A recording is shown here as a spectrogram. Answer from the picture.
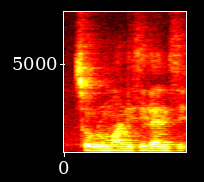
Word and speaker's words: Sovrumani silenzi: Sovrumani silenzi.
